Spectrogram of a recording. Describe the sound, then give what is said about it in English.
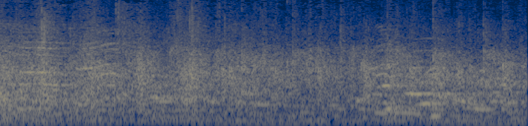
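An audience claps steadily for several seconds, a dense, continuous patter of many hands at moderate volume, with faint crowd voices mixed in underneath. “If you don't clap, I'm going to know I'm talking about you.”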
